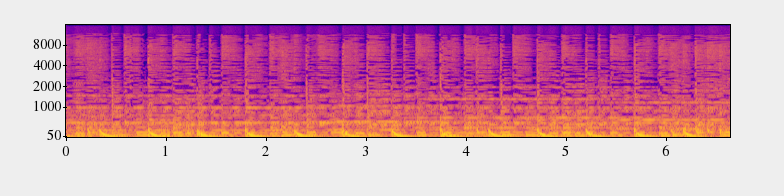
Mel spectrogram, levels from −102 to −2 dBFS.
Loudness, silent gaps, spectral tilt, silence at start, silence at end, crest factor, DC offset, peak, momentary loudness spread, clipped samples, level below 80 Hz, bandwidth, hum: -17 LUFS; none; -6 dB/octave; 0 s; 0 s; 14 dB; 3%; -2 dBFS; 2 LU; under 0.1%; -20 dBFS; 16 kHz; none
